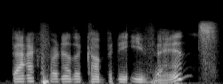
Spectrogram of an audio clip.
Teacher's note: That's a question. You got to go up at the end.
